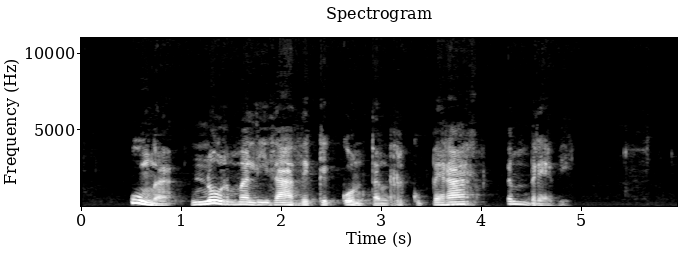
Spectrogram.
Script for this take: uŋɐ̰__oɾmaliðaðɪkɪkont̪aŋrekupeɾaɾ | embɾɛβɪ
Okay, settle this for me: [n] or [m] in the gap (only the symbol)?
n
